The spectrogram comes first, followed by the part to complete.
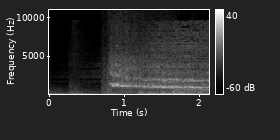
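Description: Tire-screech sound effect: a sudden high squeal starting about three-quarters of a second in, sliding slightly down in pitch and then held, over a low music bed.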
